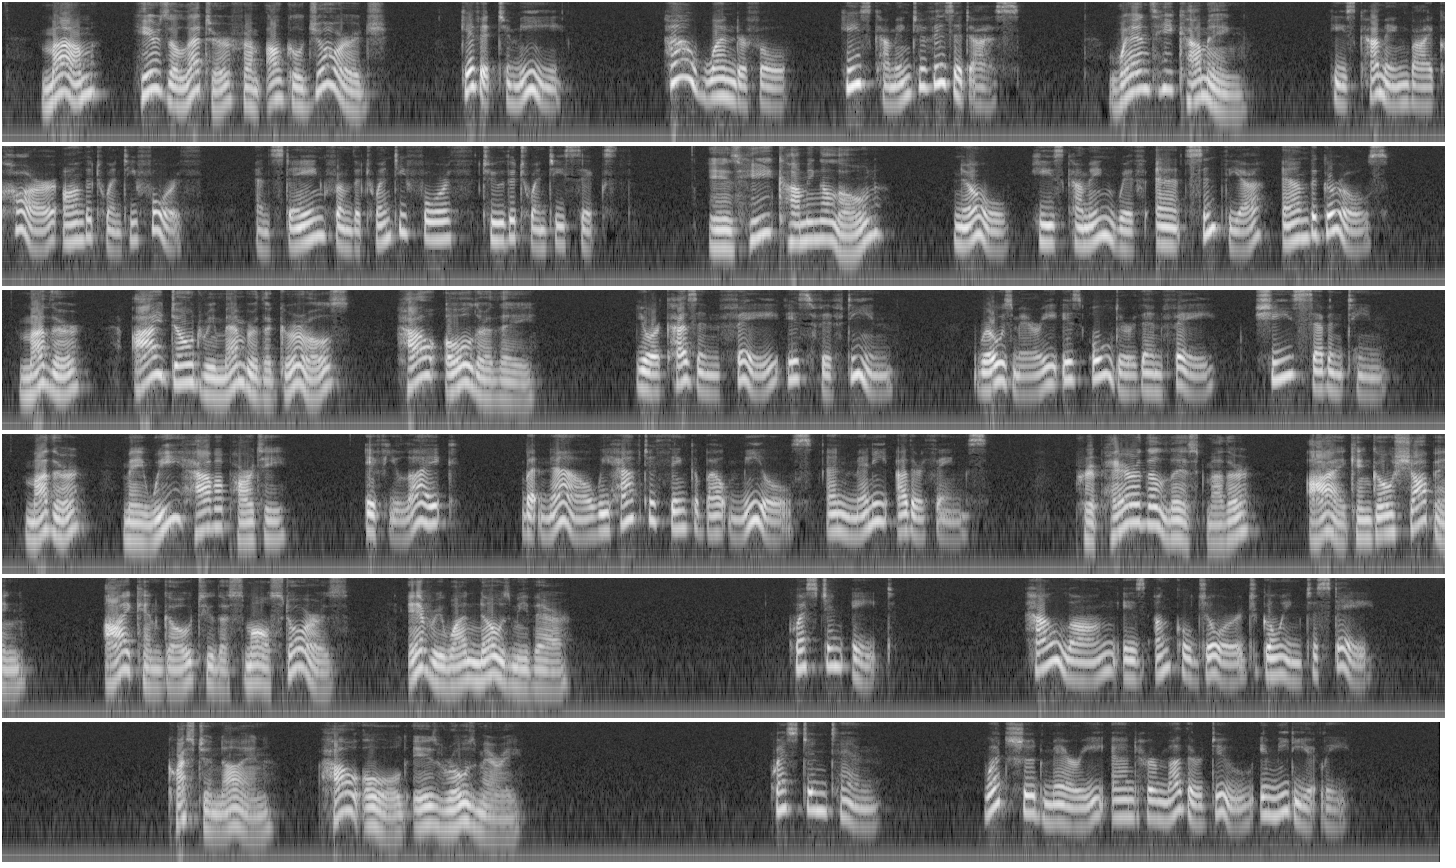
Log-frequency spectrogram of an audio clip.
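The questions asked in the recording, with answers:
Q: How long is Uncle George going to stay?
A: From the 24th to the 26th

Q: How old is Rosemary?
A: 17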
